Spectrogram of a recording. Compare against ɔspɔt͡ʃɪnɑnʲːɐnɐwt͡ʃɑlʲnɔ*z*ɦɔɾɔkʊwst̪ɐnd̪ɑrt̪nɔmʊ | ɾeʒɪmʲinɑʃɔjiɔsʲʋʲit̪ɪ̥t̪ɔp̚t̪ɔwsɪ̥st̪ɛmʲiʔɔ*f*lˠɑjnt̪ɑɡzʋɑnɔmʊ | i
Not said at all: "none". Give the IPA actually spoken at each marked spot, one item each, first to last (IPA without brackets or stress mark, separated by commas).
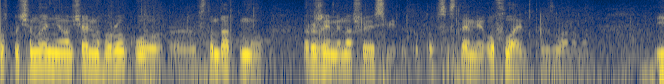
none, f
